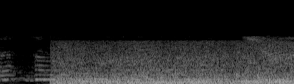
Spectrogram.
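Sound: tractor engine running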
